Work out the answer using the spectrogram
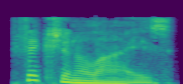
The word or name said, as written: fictionalizer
